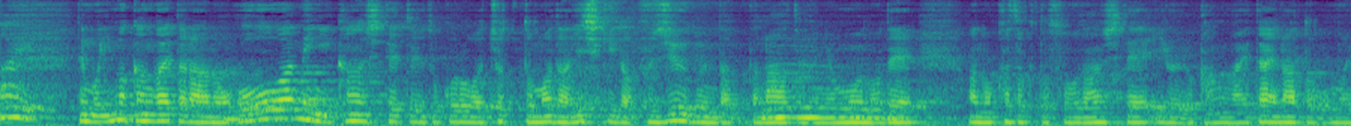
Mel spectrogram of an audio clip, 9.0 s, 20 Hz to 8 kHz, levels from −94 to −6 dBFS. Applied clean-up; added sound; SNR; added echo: none; none; none; reverberation time 2.1 s.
